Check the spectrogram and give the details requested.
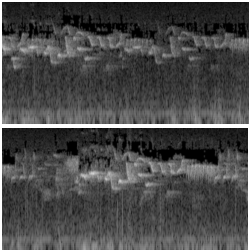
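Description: Small birds chirping and twittering continuously, a busy run of quick rising and falling chirps that grows louder about six and a half seconds in, over a faint steady hum.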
